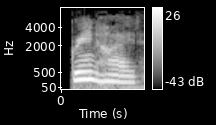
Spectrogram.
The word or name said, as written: greenhide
